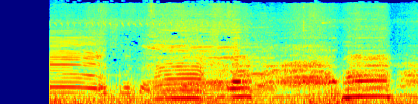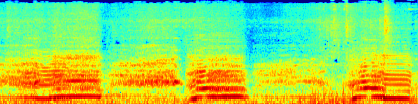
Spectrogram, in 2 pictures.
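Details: Irish Dexter cows at Stone Meadow Farm during a noisy day of sorting, several animals mooing in overlapping harmonic calls, some rising and falling, others short and clipped, following one another almost continuously with little pause.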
